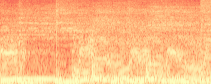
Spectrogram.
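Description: Punk rock band playing live: electric guitar, bass guitar and drum kit together, loud and driving with steady drum hits.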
